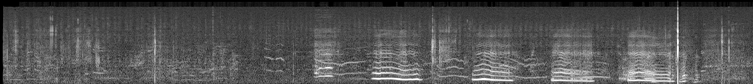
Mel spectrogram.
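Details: Pet cat suddenly turning angry indoors: after a quiet stretch with faint soft sounds, a series of loud, drawn-out, wavering yowls, each about a second long, rising and falling in pitch, repeated four or five times.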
